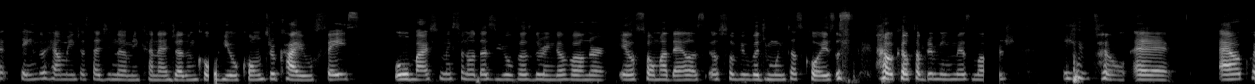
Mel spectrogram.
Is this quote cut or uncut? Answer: cut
